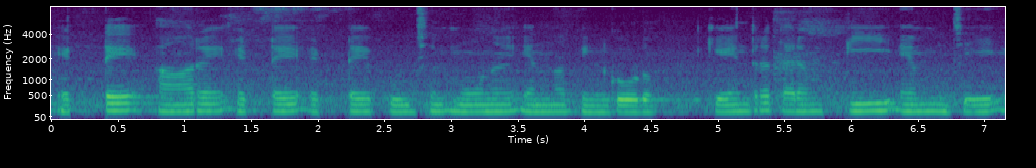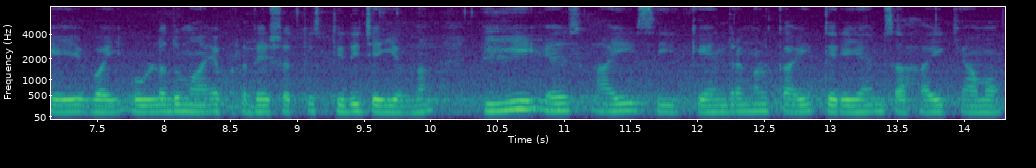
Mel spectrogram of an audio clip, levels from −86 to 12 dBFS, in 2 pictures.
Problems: constant background noise, low volume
